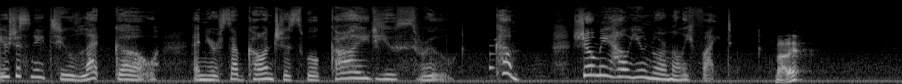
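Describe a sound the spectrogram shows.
A young woman speaks expressively in a character voice.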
